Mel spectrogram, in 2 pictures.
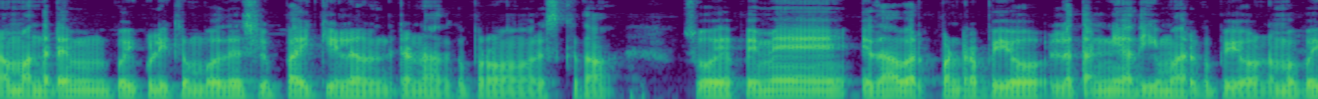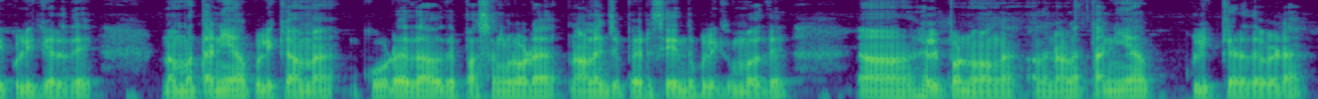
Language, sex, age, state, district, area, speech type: Tamil, male, 18-30, Tamil Nadu, Namakkal, rural, spontaneous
